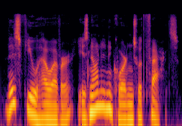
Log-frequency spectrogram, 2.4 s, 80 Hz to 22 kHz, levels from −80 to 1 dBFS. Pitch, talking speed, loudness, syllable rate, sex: 130 Hz, 220 wpm, -17 LUFS, 6.2 syllables/s, male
